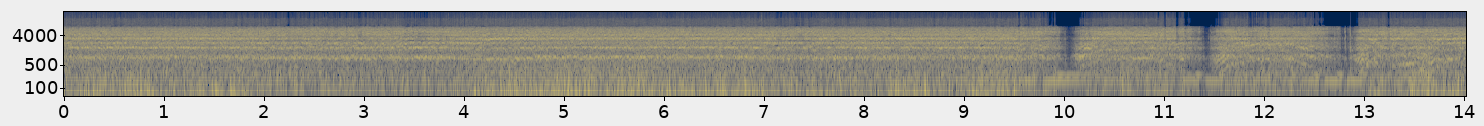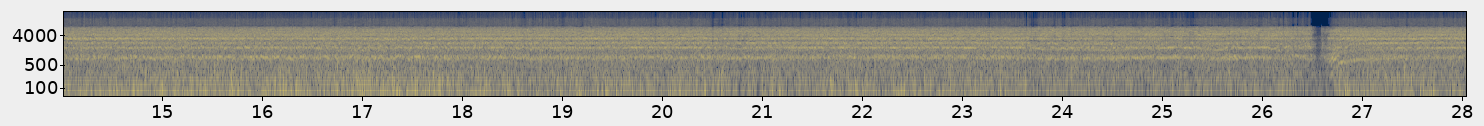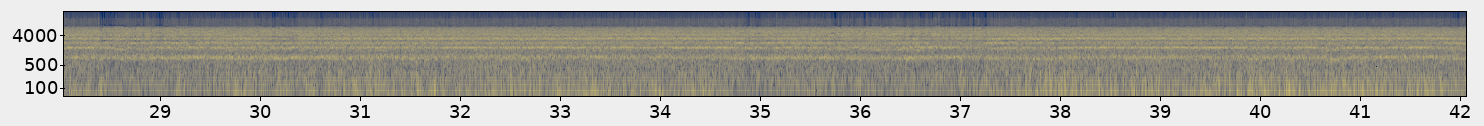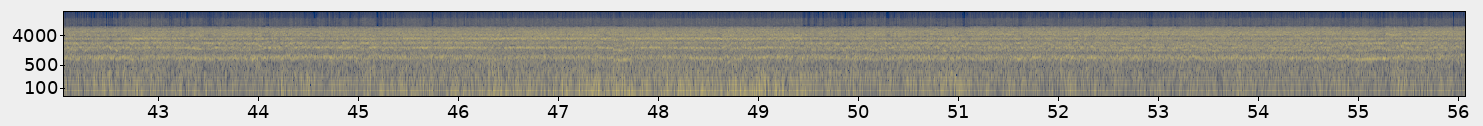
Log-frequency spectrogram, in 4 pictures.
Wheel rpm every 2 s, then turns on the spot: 230, 220, 220, 230, 210, 110, 110, 230, 230, 230, 230, 230, 220, 160, 230, 230, 230, 230, 220, 230, 230, 220, 230, 230, 220, 210, 210, 200.
none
